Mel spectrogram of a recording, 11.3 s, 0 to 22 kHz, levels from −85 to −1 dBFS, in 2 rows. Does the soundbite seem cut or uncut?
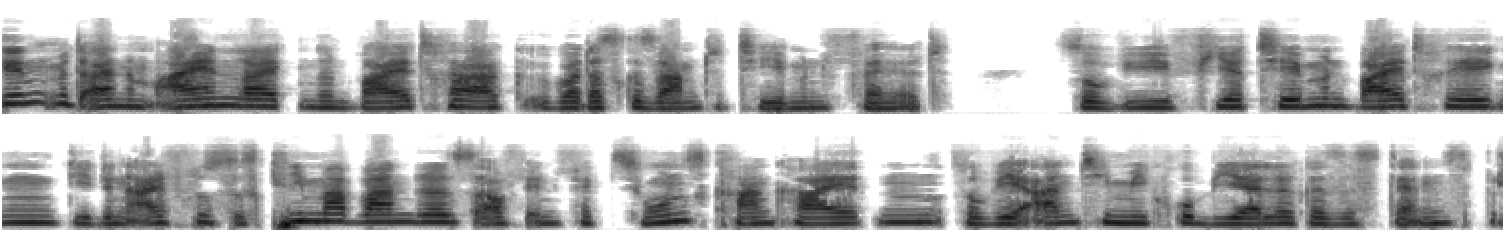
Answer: uncut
